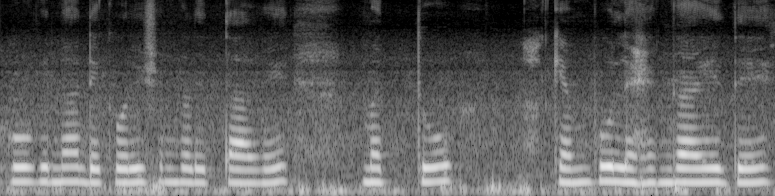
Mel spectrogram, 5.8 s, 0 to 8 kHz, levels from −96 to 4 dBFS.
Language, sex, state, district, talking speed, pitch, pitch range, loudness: Kannada, female, Karnataka, Koppal, 70 wpm, 215 Hz, 210-220 Hz, -15 LUFS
